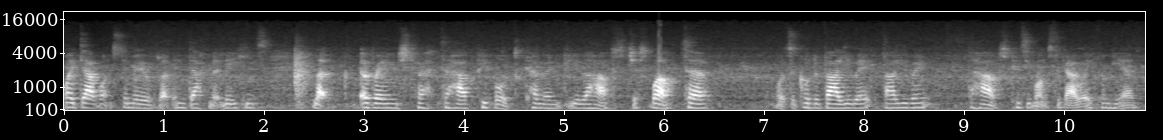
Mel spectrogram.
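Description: With noticeable background noise behind her, a woman speaks in a fairly low pitch with monotone, flat intonation. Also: fairly quick pace. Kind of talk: interview answer. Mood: worried, subdued. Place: home room.

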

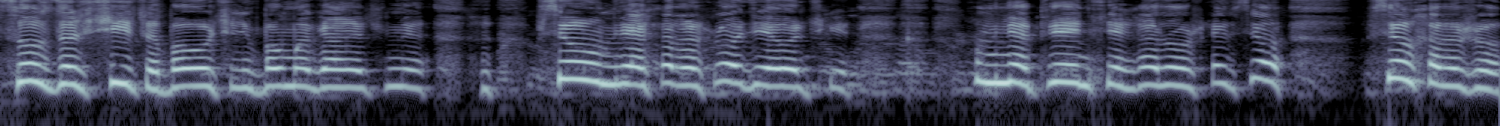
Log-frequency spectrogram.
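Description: A woman speaks very slowly in a high voice with a dark, mellow tone, fairly even intonation, and long, frequent pauses. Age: 80s+. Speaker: birthday celebrant. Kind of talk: interview answer. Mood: content, warm. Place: home room.

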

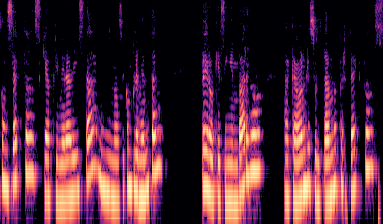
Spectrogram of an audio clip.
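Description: Somewhat breathy and fairly high, a woman's voice carries a dark, mellow tone and lively intonation at a fairly slow pace. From Costa Rica. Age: 20s. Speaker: voice feminization patient and singer. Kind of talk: reading aloud; testimony.

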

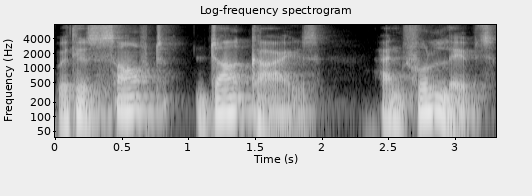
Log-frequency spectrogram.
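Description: There's vocal fry in this man's voice, heard over a quiet background. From Kerala, India. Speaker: English teacher. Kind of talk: reading aloud with translation. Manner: halting, phrase by phrase.

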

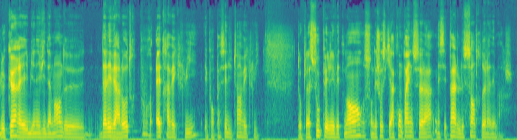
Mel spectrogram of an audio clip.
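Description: Speaking at a moderate pace, the man keeps a fairly low pitch that varies in an ordinary way. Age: 30s. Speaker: volunteer, photographer. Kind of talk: testimony. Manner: halting, with repetitions. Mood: calm, earnest. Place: home room.

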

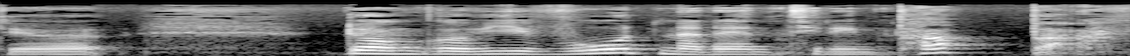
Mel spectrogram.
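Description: A woman's dark, mellow voice at medium pitch and moderate pace. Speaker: vlogger, mother. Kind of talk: personal video message.

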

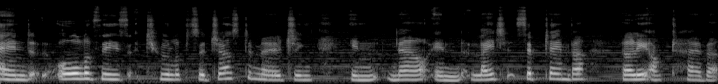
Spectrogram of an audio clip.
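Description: A woman with an Australian accent and fairly high pitch, fairly even in intonation, at a very slow pace, with music in the background. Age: 70s. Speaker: painter. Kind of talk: garden visit narration.

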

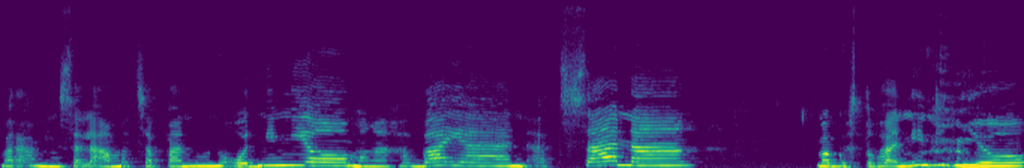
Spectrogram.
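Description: A very slow, monotone delivery with flat intonation and big swings in loudness. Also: woman, high pitch for a woman. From Philippines, Western Visayas (Ilonggo). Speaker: vlogger. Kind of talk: casual vlog talk. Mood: cheerful, smiling. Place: home room. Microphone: phone near.

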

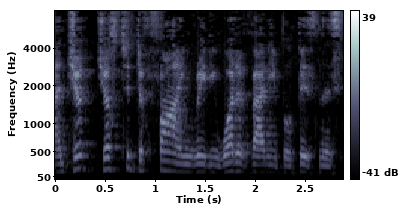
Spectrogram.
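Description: With an Irish accent, a man talks at a moderate pace in a fairly high pitch with ordinary pitch variation. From Ireland. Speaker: business consultant. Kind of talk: interview. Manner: halting. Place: home room.

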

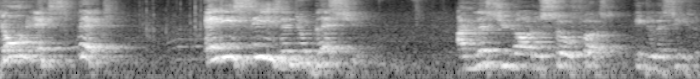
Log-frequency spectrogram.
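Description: This man's voice sits extremely high, swinging very widely in pitch and greatly in loudness. His fairly slow delivery has long, frequent pauses, heard through strong room echo and light background noise. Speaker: preacher. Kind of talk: sermon. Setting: church. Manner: animated; repetitive, call-and-response. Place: church. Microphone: camera far.

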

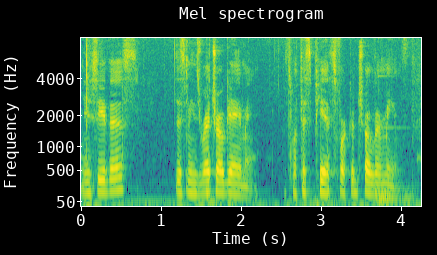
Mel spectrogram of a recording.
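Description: A woman with a very deep, low pitch speaks as faint music plays in the background. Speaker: gaming video creator. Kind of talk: casual let's play commentary. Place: home room.

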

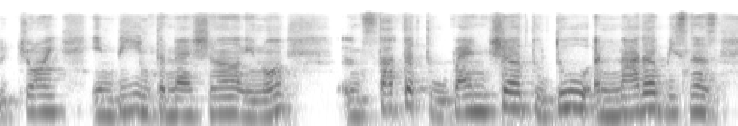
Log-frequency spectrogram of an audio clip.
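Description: A woman speaks at medium pitch, sounding somewhat breathy. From Malaysia. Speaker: interviewer. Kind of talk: casual interview. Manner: code-switching between English and Malay. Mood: warm, praising. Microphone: video call.

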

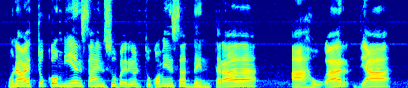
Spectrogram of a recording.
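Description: A man with a high pitch uses a raised, projected voice and a bright, sharp tone. He goes at a fairly slow pace, in a dry sound with no echo. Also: ordinary pitch variation. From Puerto Rico. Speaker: podcast host. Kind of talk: casual interview. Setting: outdoors. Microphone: handheld.

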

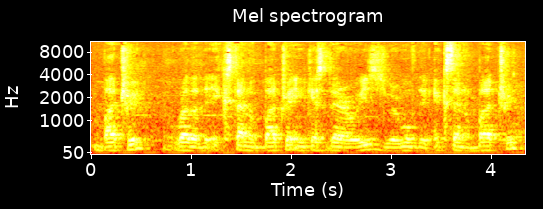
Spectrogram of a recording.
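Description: A man's voice with ordinary pitch variation, over noticeable background noise. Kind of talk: tutorial. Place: office.

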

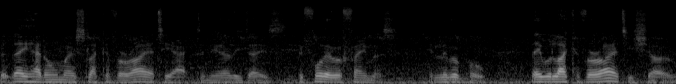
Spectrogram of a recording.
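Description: Over music in the background, a man with a fairly low pitch talks at a fairly quick pace with fairly even intonation, the sound dry with no echo. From southern England (near London). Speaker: interviewer. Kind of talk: interview. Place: home room.

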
